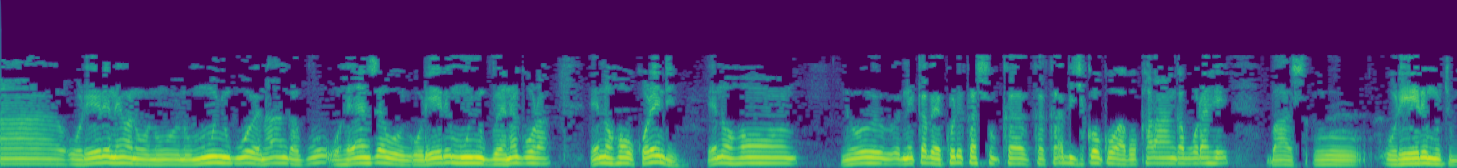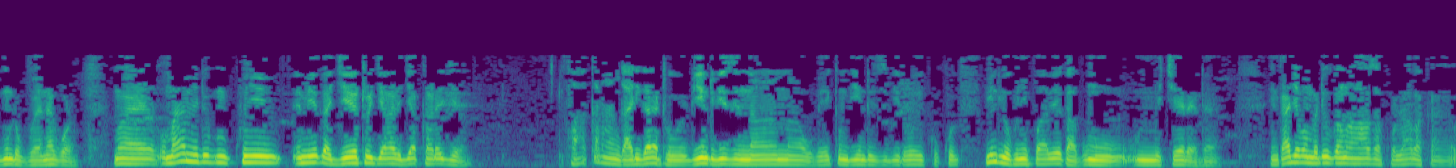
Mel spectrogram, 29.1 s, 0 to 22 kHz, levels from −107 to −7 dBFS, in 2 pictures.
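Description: Throughout, nothing sounds above 5.6 kHz and the speech turns watery and swirling as weak components flicker between frames, unlike plain low-pass filtering, likely heavy MP3 compression.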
